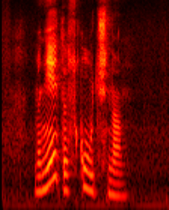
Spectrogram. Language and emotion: Russian, angry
